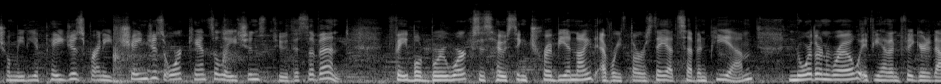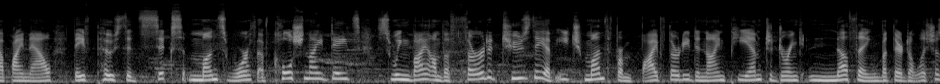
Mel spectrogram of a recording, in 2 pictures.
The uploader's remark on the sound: Episode recorded on 1/16/2024 at our amazing podcast host, Higher Gravity Summit Park!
